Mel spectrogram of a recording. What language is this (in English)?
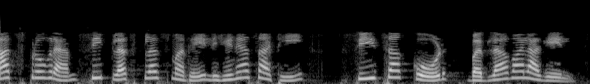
Marathi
